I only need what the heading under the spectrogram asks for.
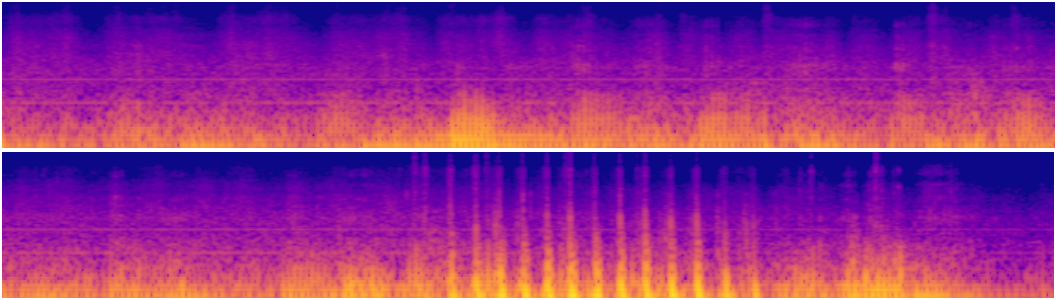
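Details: Pet female domestic cat purring: a low, grainy rumble that swells and fades with each breath, then a louder run of rapid, evenly spaced pulses toward the end, over a faint steady hum.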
